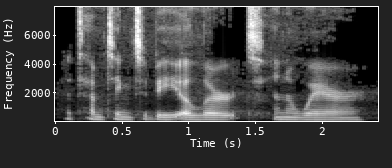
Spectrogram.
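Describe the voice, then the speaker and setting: Low, mellow woman guiding meditation. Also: flat delivery. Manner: gentle, measured, with long pauses. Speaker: meditation guide. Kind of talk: guided meditation.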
